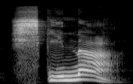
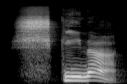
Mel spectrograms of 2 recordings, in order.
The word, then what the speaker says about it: Shekinah: We say it in the South with three syllables. We do this to a lot of two-syllable words. In Hebrew, it's really Shekinah. Shekinah. S-H-K-N-E-E is the first syllable. It's really not two syllables.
